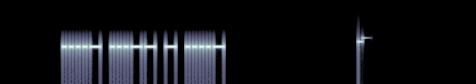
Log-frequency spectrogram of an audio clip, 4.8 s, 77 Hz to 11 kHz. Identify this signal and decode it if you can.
Morse code, heard as a keyed tone, about 34 wpm, 700 Hz. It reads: 43T4
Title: Common Cut Numbers - 4-Digit 35wpm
